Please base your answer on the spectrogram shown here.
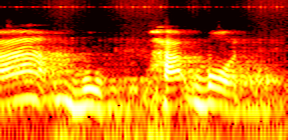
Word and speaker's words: บุพบท: ใน ประโยค นะ คะ คำ นี้ นะ คะ อ่าน ว่า บุพบท นะ คะ คำ บุพบท นะ คะ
